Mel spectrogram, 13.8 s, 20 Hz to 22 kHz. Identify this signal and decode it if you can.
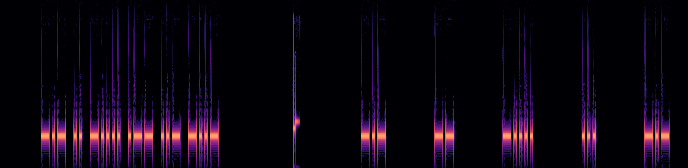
Morse code, heard as a keyed tone, about 21 wpm, spaced as for 12 wpm, 700 Hz. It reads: KI6WUX KM6SK
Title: USA Call Signs - 6x Character Spacing - 22wpm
